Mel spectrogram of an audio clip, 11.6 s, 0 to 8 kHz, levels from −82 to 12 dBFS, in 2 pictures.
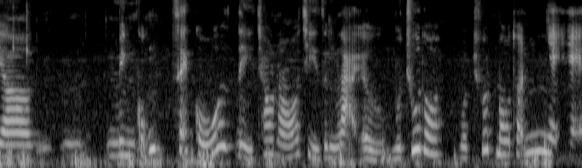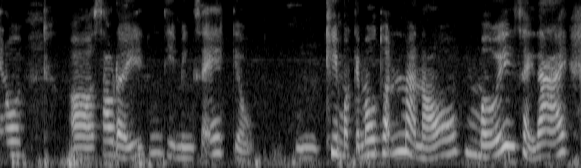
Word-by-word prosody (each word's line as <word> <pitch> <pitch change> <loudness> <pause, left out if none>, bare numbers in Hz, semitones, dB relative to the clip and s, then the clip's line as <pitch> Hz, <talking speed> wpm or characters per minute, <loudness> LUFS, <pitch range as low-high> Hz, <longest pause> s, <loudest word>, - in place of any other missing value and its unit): ờ, 215 -1 +4 0.3
ừm, 445 - -11 0.4
mình 245 0 0
cũng 350 - +3 0.2
sẽ - - +2
cố 395 - +2 0.2
để 420 -3 -2
cho 255 +1 -2
nó 210 +1 -1
chỉ 185 -7 -3
dừng 190 +1 -4
lại - - +2
ở 180 - 0 0.2
một 180 +1 -3
chút 340 +2 +5
thôi, 275 -4 +1 0.2
một 190 -1 -8
chút 330 - -3
mâu 255 -2 -1
thuẫn 310 +4 0
nhẹ 275 -4 +3
nhẹ 225 0 +1
thôi. 245 0 0 0.5
Ờ, 190 0 +3
sau 250 +6 +1
đấy 205 -2 +1 0.2
thì 215 - -8
mình 190 -1 -5
sẽ, 275 +7 0
kiểu, - - -8 0.4
ừm, 375 +1 -4
khi 285 -2 +3
mà 220 -3 -1
cái 205 -1 -4
mâu 255 +2 +3
thuẫn 280 +3 +1
mà 300 -6 +4
nó 210 +8 +1
mới 265 - +3
xảy 175 - 0
ra 220 +3 +5
ấy, 285 +5 +3
245 Hz, 215 wpm, -23 LUFS, 205-285 Hz, 0.5 s, chút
